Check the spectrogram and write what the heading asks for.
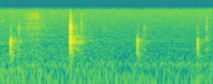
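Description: Four faint, sharp taps, evenly spaced about two-thirds of a second apart, the second the loudest, over quiet room tone.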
